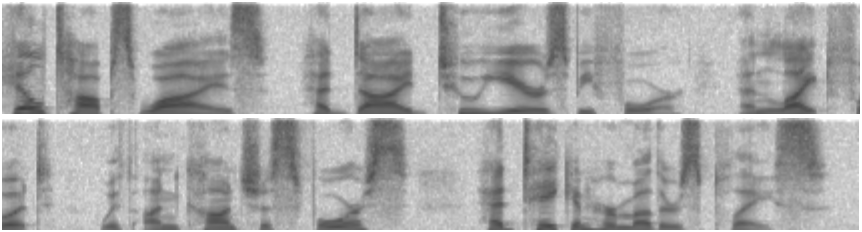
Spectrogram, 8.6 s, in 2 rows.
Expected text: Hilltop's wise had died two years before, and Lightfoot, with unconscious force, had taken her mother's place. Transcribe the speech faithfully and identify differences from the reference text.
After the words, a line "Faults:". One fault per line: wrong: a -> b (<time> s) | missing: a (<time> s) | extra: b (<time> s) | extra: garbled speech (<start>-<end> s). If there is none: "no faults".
Hilltop's wise had died two years before, and Lightfoot, with unconscious force, had taken her mother's place.
Faults:
no faults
